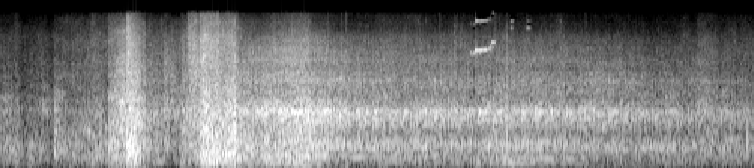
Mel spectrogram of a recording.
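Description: Small truck passing close in a narrow street: a loud rush of noise about a second in, then a steady high whine that slowly fades.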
